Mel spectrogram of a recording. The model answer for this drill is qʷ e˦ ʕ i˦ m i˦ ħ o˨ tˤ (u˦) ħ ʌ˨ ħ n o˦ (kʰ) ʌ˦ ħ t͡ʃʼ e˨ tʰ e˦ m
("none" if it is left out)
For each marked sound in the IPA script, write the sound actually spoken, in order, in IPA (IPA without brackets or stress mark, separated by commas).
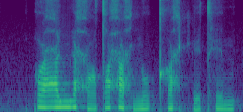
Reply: u˦, kʰ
